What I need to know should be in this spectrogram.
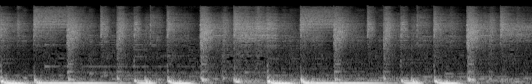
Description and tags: Synths & Amen Break 2 - (90bpm)
Pack: Amen Drum kit by VEXST
Synth Loop 7 - (90bpm)
Synth Loop 6 - (90bpm)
